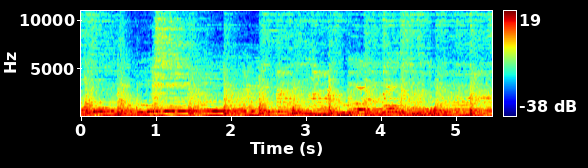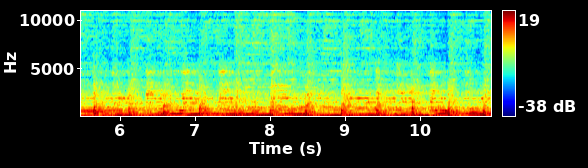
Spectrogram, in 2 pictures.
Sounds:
music

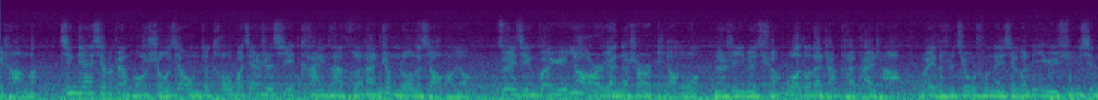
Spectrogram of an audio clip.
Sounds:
speech, vehicle

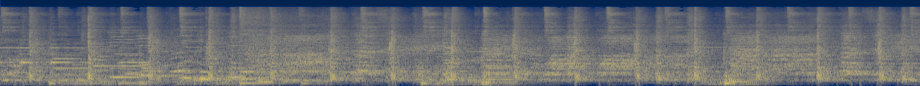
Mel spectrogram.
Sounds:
male singing, female singing, music

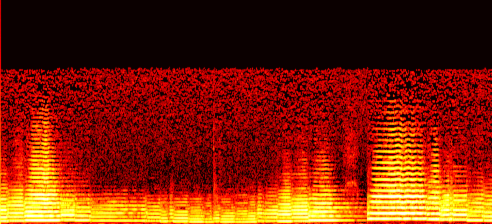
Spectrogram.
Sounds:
trumpet, brass instrument

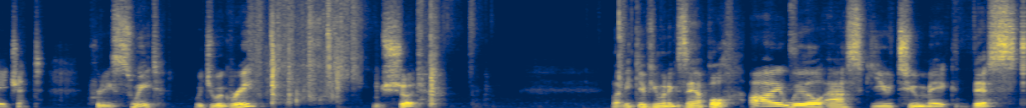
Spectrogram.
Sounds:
speech

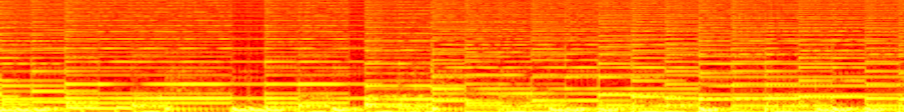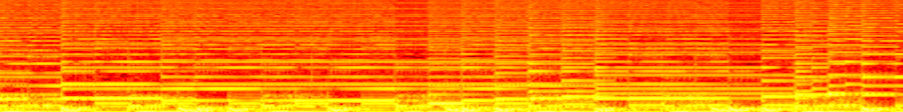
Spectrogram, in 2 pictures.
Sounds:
music

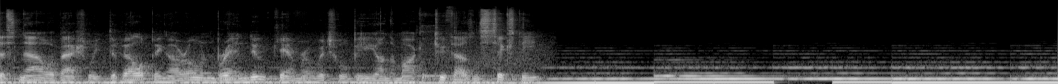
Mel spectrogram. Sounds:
music, speech

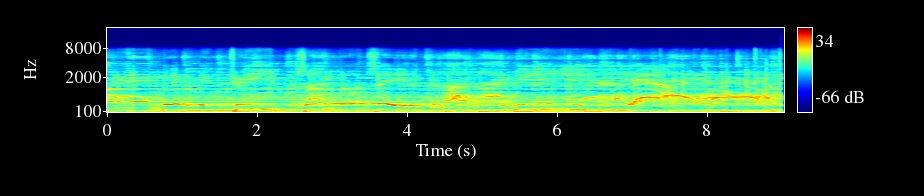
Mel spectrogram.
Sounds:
music, male singing

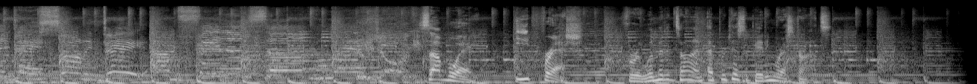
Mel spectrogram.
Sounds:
music, speech

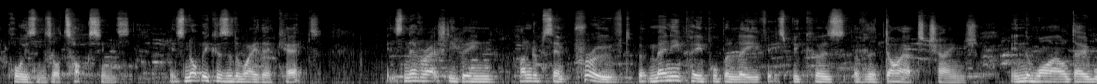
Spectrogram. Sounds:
speech

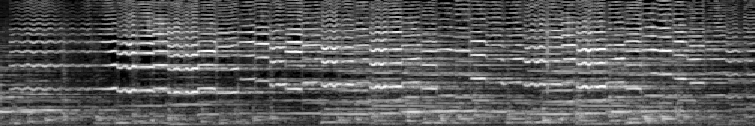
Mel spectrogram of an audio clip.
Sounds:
musical instrument, music, violin

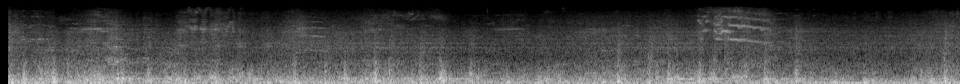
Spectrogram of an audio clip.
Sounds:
clickety-clack, rail transport, train, railroad car

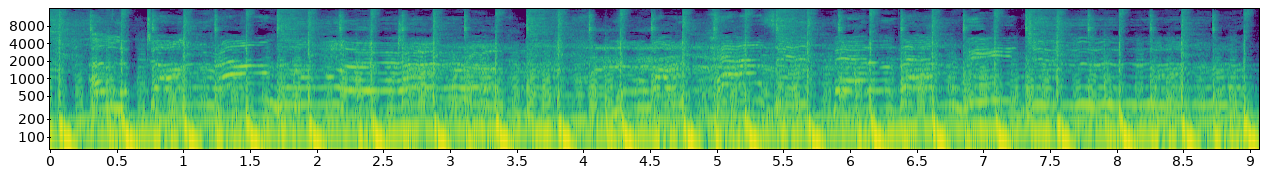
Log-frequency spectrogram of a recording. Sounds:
music

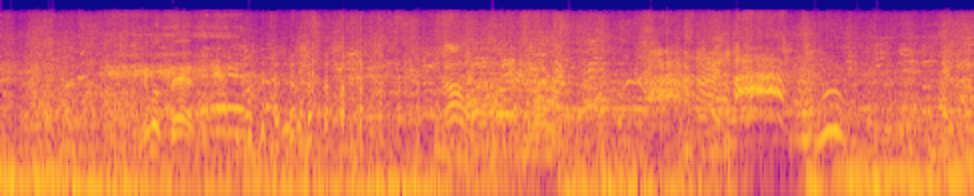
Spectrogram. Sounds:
speech, music

